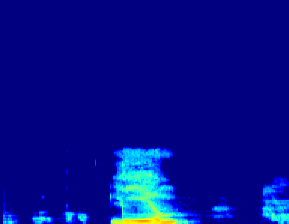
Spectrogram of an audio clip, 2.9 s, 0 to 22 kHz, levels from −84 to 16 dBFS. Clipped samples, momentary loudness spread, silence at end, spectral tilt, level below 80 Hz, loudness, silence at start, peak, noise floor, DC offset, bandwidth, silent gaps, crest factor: under 0.1%; 12 LU; 1.05 s; -6.5 dB/octave; -64 dBFS; -17 LUFS; 1.1 s; -4 dBFS; -59 dBFS; under 0.1%; 7.8 kHz; none; 16 dB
